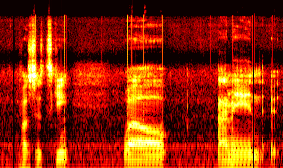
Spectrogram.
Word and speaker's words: Wojcicki: She's pronounced Wojcicki.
